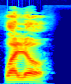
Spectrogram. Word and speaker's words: walo: Next on the list is walo.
